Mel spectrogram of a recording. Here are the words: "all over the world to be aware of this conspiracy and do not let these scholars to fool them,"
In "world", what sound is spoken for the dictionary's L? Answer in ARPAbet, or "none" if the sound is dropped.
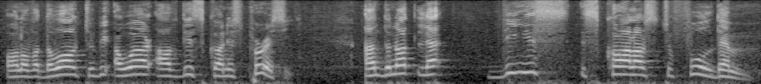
L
